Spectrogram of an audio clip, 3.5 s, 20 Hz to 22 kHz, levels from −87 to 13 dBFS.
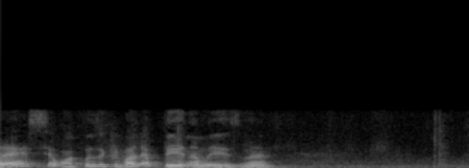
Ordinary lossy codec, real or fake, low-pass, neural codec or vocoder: none; real; none; none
